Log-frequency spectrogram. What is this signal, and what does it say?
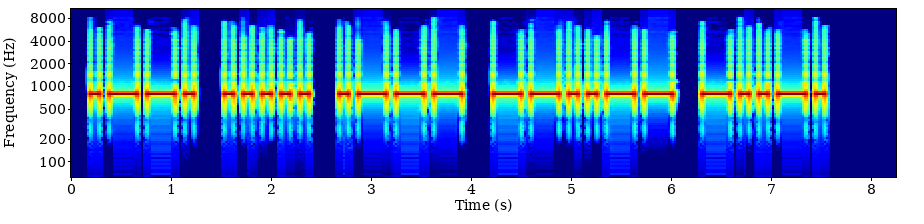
Morse code, heard as a keyed tone, about 13 wpm, 800 Hz. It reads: P5J,/
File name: LEZIONI / 10 SIGNS / 10D COMA 12wpm 2544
